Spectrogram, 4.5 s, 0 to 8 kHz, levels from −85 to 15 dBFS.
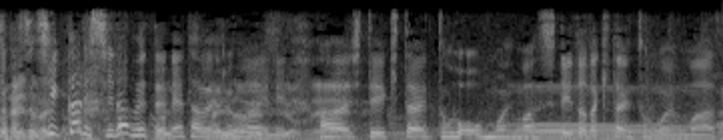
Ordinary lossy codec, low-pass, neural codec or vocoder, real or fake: none; 7.2 kHz; none; real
